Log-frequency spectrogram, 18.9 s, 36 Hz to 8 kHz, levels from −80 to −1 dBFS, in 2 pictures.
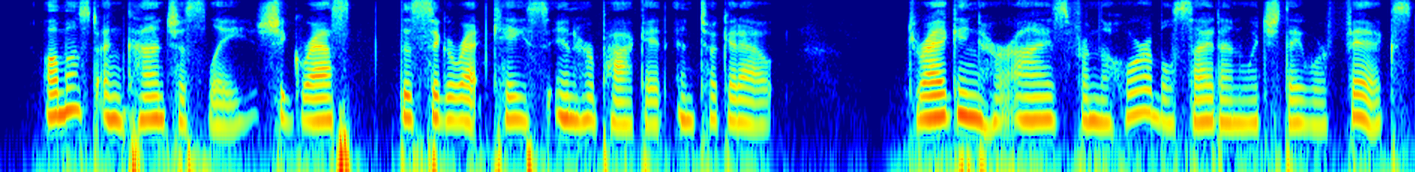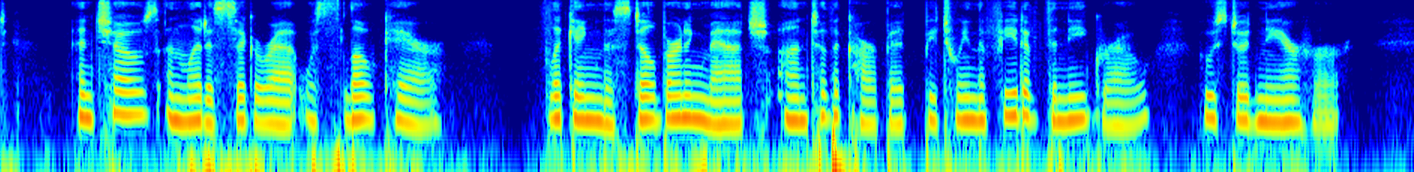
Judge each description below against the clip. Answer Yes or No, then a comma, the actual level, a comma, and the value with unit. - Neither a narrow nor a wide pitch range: No, narrow, 2.3 semitones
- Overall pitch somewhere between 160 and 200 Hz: Yes, medium, 185 Hz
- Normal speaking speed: Yes, average, 170 wpm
